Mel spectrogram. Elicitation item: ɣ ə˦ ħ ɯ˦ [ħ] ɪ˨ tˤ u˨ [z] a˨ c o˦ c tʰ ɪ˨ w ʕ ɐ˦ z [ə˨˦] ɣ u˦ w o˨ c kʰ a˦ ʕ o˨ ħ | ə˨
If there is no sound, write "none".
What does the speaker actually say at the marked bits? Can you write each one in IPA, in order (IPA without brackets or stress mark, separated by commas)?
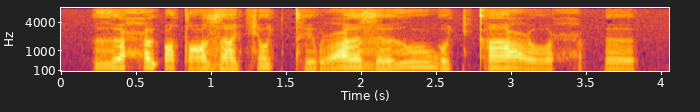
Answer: ʔ, z, ə˨˦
